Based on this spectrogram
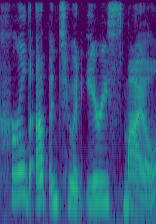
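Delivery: ordinary delivery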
